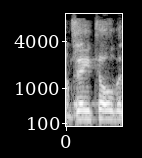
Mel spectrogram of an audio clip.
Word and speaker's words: Zaytoven: Me and Zaytoven. That's it, Zaytoven.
